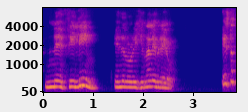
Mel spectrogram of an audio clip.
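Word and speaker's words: Nephilim: es la palabra nepilim con n de Nancy y pH intermedia se pronuncia nefilim en el original hebreo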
